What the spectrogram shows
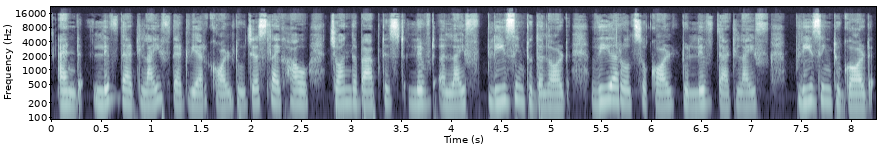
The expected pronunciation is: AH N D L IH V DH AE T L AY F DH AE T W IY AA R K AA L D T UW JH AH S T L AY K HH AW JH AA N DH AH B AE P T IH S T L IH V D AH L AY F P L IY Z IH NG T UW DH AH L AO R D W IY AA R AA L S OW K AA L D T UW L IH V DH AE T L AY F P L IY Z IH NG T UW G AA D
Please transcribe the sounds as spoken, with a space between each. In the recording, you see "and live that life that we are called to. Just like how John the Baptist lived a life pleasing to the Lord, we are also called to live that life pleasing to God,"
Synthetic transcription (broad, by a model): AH N D L IH V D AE T L AY F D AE T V IY AA R K AA L D T UW JH AH S T L AY K HH AW JH AA N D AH B AE P T IH S T L IH V D AH L AY F P L IY Z IH NG T UW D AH L AO R D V IY AA R AA L S OW K AA L D T UW L IH V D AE T L AY F P L IY Z IH NG T UW G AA D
